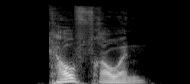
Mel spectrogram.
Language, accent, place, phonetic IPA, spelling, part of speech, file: German, Germany, Berlin, [ˈkaʊ̯fˌfʁaʊ̯ən], Kauffrauen, noun, De-Kauffrauen.ogg
- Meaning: plural of Kauffrau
